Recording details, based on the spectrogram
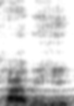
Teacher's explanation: ہذہ ہاں میں کھڑا زبر ہے، اسے ایک الف کے برابر کھینچیں گے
